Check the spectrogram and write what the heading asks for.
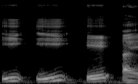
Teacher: जीभ का जो आगे का हिस्सा है इसमें ही कंपन होगा, यही थोड़ा बहुत उठेगा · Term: अग्रस्वर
